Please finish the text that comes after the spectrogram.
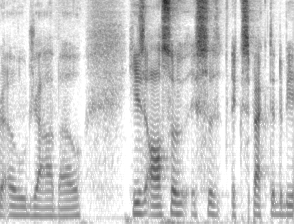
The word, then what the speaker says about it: Ojabo: David Ojabo is the guy that you probably hear a bunch of people trying to pronounce his name, but it's pretty straightforward, Ojabo.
